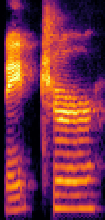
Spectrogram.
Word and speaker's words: nature: Structure, nature, future, all of those have this suffix T-U-R-E, and it sounds like chur.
